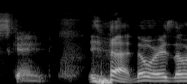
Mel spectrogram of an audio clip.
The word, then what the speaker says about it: Skahan: you pronounce it yeah so it's skein uh like you said which is kind of confusing because it's not at all what it looks like but yeah that's it's skein yeah no worries though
